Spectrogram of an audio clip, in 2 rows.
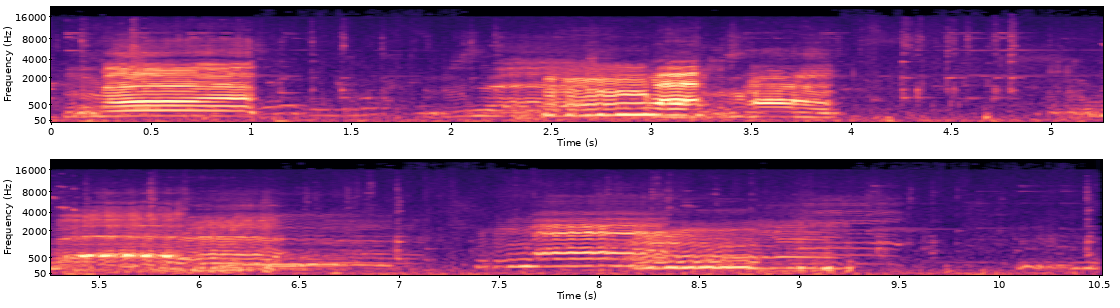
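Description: Sheep bleat in several long, wavering calls that come in overlapping bursts with short pauses between them, fairly loud, over a faint outdoor background, on the plateaus of Aubrac; from a 1997 sound postcard by Jean Palandre.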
